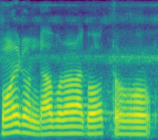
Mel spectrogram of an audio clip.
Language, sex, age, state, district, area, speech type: Assamese, male, 18-30, Assam, Nagaon, rural, spontaneous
